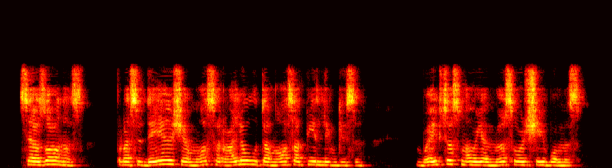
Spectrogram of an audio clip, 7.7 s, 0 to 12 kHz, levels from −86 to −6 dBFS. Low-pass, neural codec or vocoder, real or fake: 7.2 kHz; codec, 16 kHz, 4.8 kbps, FACodec; fake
